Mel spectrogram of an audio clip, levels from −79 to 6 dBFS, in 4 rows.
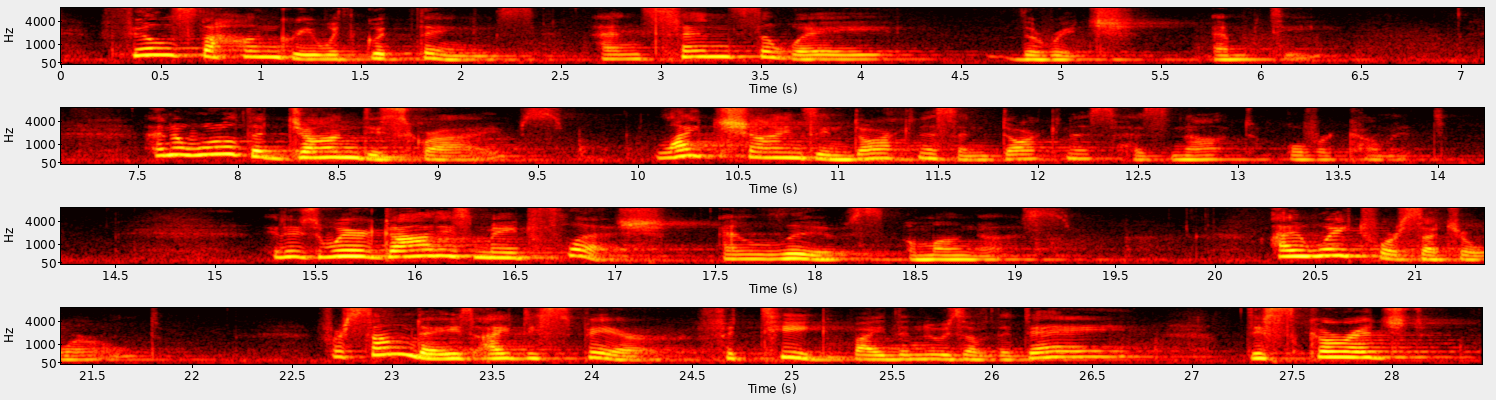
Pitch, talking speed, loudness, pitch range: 195 Hz, 120 wpm, -20 LUFS, 170-265 Hz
